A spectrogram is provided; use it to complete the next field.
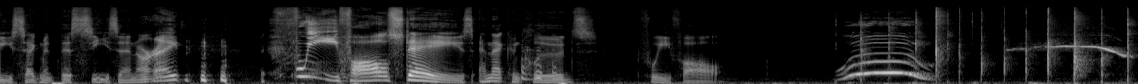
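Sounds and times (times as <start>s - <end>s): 
speech: 0.1s - 7.3s, 8.4s - 9.0s
steady evenly spaced hand claps: 8.4s - 11.3s
high whistle-like gliding tone: 10.1s - 11.3s.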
